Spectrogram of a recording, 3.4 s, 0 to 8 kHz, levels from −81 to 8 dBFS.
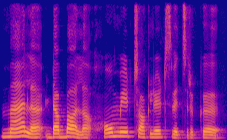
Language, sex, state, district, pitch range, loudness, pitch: Tamil, female, Tamil Nadu, Nilgiris, 170-220 Hz, -16 LUFS, 190 Hz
